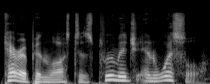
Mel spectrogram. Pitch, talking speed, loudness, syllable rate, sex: 145 Hz, 170 wpm, -19 LUFS, 5.3 syllables/s, male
